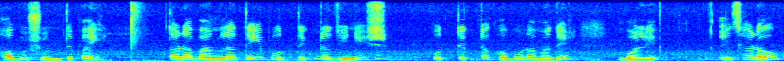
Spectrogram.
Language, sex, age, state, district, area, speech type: Bengali, female, 30-45, West Bengal, Kolkata, urban, spontaneous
